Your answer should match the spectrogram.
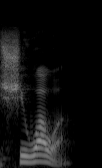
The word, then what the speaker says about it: Chihuahua: Como dato curioso, en Chihuahua no se pronuncia CH, se pronuncia SH, o sea que Chihuahua. Entonces se diría Chihuahua.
